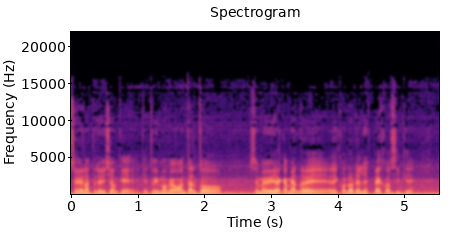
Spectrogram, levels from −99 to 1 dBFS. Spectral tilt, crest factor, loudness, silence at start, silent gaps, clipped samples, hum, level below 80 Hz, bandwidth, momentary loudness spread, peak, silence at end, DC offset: -6.5 dB/octave; 14 dB; -16 LUFS; 0 s; none; under 0.1%; none; -22 dBFS; 13 kHz; 9 LU; 0 dBFS; 0 s; under 0.1%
